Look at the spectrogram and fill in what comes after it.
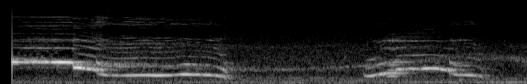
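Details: A Border Collie howls at a passing ambulance siren, a long, wavering howl sliding downward, then a second rising and falling howl.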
